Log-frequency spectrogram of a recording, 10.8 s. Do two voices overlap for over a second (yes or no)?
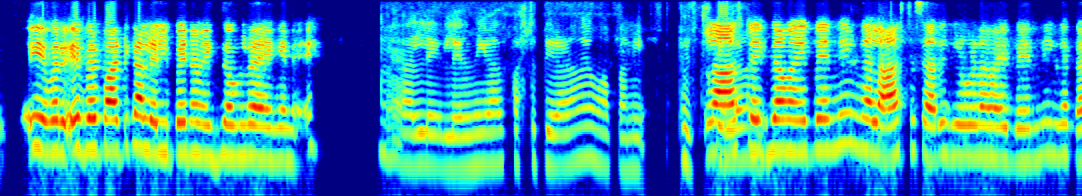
no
